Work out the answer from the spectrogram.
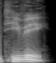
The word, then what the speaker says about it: TV: You You put the the emphasis on the T, not the V.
